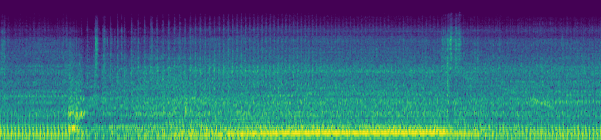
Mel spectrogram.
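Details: Toro Turfmaster after deck belt replaced with a half-inch stretchy rubber belt: engine runs steady and even with blades engaged, no knocking or slapping; deck drive sounds sound.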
